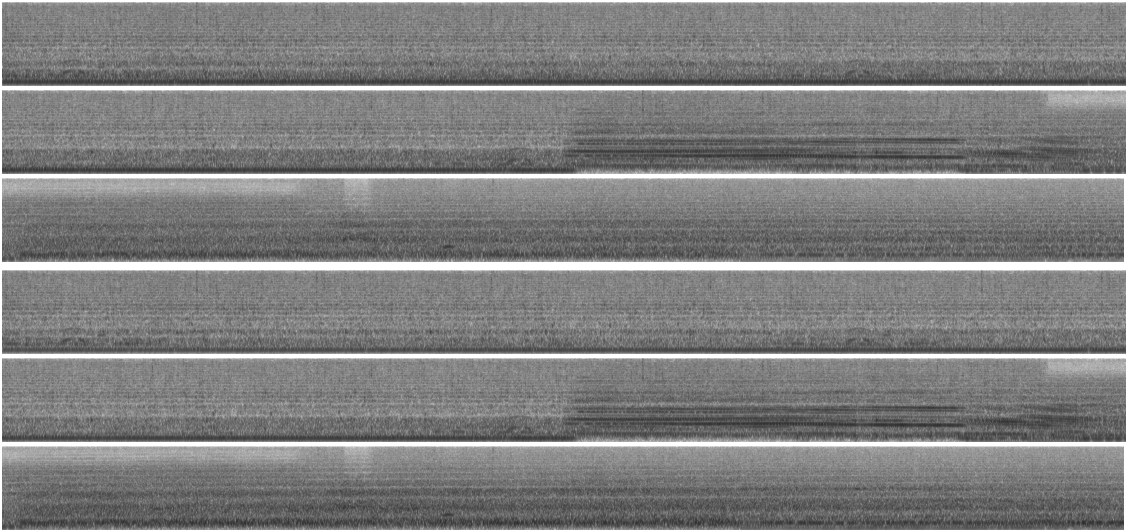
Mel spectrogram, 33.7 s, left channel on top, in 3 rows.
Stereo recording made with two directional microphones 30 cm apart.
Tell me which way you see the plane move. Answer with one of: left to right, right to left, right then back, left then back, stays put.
left to right.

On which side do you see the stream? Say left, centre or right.
centre.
